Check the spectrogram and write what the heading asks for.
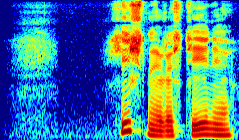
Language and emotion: Russian, sad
